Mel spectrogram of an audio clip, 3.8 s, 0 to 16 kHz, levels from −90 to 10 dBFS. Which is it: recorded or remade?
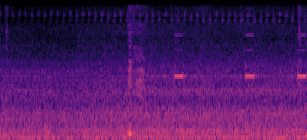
recorded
